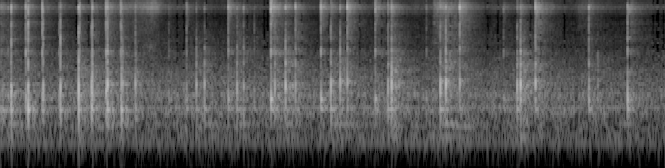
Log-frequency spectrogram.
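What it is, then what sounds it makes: Plastic jar tapped with nails. A medium translucent plastic cosmetic jar with an orange screw lid, partly filled with cream, is turned in the hands and tapped with nails and fingertips. Sharp, dry clicks and taps come in quick irregular bursts, with soft scratchy handling between them. Each tap dies away almost instantly over a faint steady hiss.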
